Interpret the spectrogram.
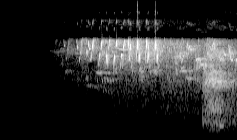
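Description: Birds chirping, fading in after a second of silence: a quick run of high, repeated chirps, then a fuller noisy background with more scattered calls near the end.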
